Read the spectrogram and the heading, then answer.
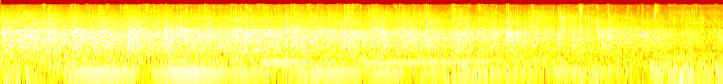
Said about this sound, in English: Come on, give the Lord a hand clap of praise if you can right now.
